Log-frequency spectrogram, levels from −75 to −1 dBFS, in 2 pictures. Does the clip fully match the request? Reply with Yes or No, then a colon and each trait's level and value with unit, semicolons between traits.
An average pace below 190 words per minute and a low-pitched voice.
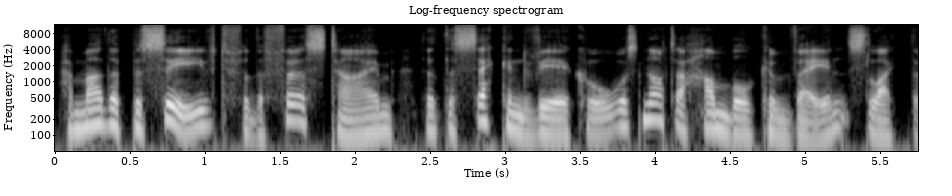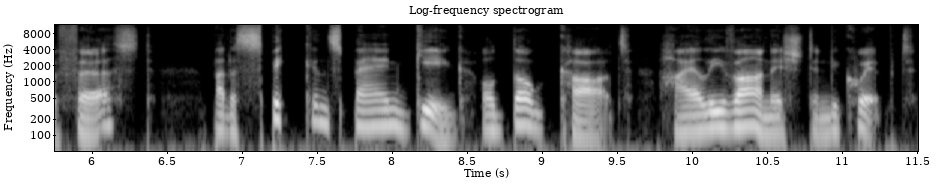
Yes: average, 165 wpm; low, 125 Hz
